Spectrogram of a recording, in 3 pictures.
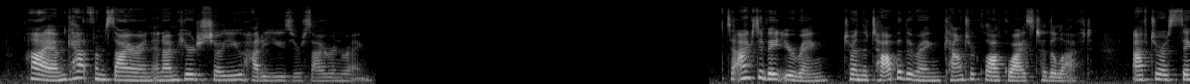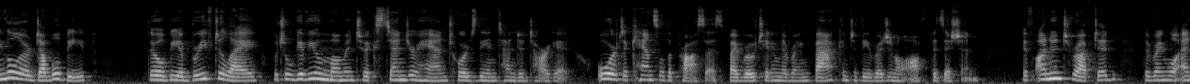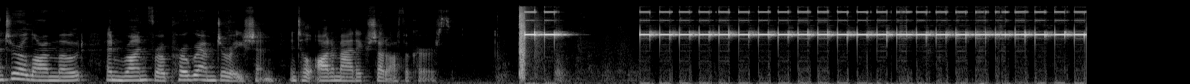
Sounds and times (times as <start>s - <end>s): Speech: 0.3s - 3.8s, 7.2s - 12.8s, 13.4s - 28.4s.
